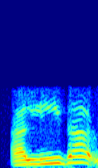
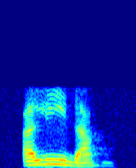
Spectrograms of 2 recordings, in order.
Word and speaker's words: Alida: Alida Rivero.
